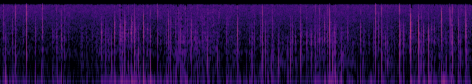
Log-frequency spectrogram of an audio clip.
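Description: Fingertips tap and rub a hollow, air-filled yellow inflatable PVC massage ball with nubs resting on a table. The result is a dense run of quick soft taps mixed with a dry, rustling scratch that sounds almost like static, with a low thump underneath and bright crackle on top. It swells louder in brief bursts.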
